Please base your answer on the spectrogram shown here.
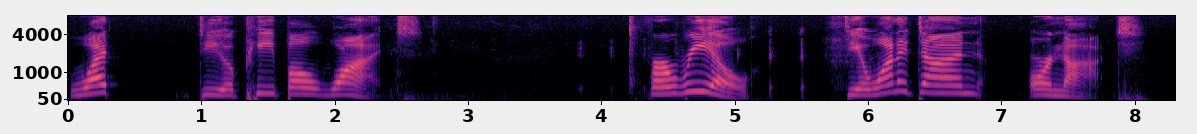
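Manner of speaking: agitated, fed-up voice. Ranting to another speaker about people complaining over road work: upset. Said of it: "Why are you getting upset with me about this?".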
